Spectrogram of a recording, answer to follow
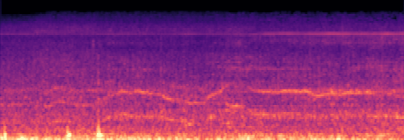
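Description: Motor of a radio-controlled Baja Bug whining thinly as the car creeps across sand, its pitch wandering up and down with the throttle. Wind rumbles on the microphone, and there are a couple of soft thumps early on.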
